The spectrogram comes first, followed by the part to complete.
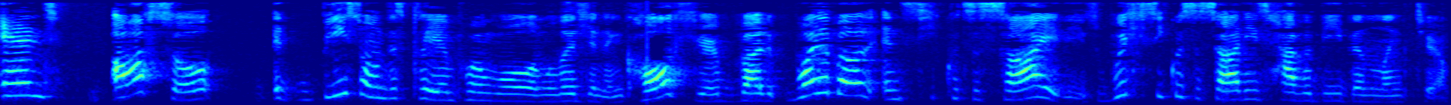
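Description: A woman's voice: on the high side, sing-song, moderate pace, slightly rough. A young woman hosting an interview over a video call, asking questions and agreeing briefly. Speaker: host. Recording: dull lo-fi video call audio.

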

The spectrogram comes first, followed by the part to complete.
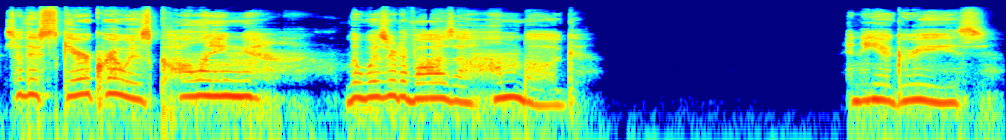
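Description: A woman softly whispering and musing as she lays out and reads tarot cards in an ASMR style. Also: sits high, steady tone, slightly rough. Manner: soft whispering, musing and unhurried. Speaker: tarot reader.

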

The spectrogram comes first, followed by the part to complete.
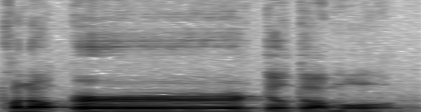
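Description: A man's voice: a little high, animated, slow. A middle-aged man coaching English pronunciation in a casual, hands-on way, demonstrating sounds in a meeting room. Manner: demonstrates single sounds and words, drawn out. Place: small meeting room, indoors.

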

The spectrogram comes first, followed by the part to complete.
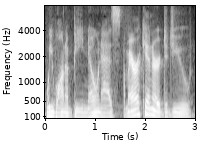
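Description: A man's voice: fairly low pitch, moderate pace. A man hosting a food podcast, asking curious, rambling questions with restarts. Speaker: podcast host. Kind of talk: interview questions.

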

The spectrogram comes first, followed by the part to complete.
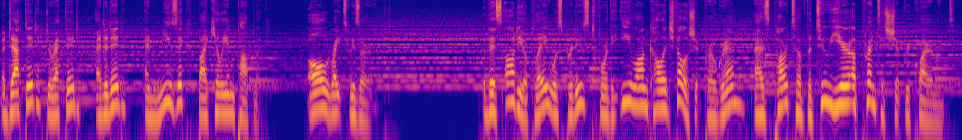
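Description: A man's voice: fairly high pitch, expressive, a little slow, over music. A man reading scripted closing credits as an announcer.

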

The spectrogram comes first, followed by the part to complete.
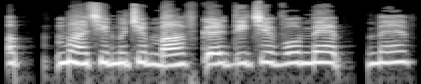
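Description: A woman's voice: a little high, flat delivery, moderate pace, background noise, pitched above the performer's own voice, close to an everyday voice. A woman voicing a timid, tearful young daughter-in-law who pleads and falters in a cartoon story. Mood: frightened pleading. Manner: pleading, stammering.

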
